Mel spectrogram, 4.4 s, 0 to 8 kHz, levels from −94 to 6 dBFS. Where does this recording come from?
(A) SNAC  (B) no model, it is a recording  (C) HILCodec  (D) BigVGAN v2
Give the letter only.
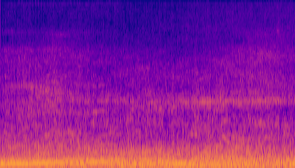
D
